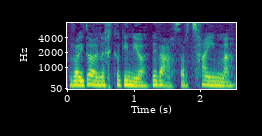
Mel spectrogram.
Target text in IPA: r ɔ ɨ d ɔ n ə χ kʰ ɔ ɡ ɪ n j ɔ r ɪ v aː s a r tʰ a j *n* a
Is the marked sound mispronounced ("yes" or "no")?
yes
